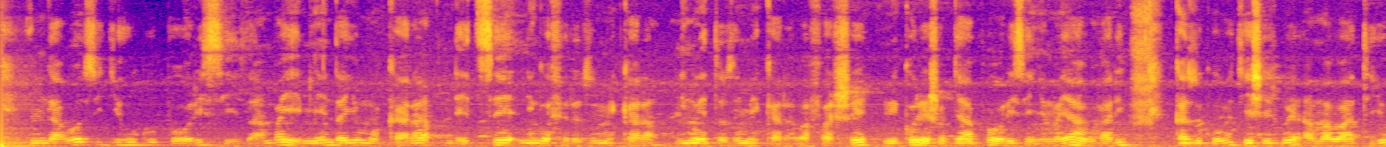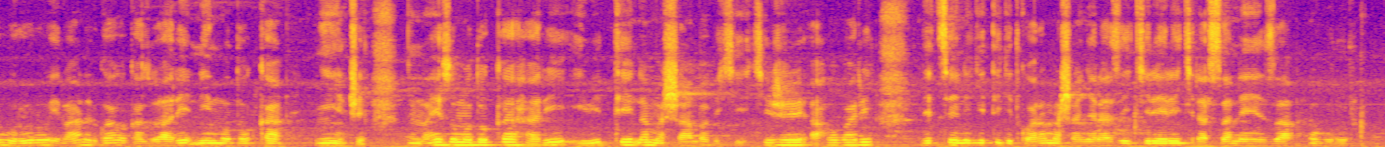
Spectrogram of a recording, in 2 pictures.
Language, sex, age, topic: Kinyarwanda, male, 25-35, government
